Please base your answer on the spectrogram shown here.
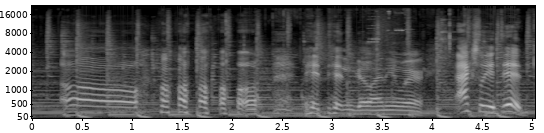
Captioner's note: laughter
